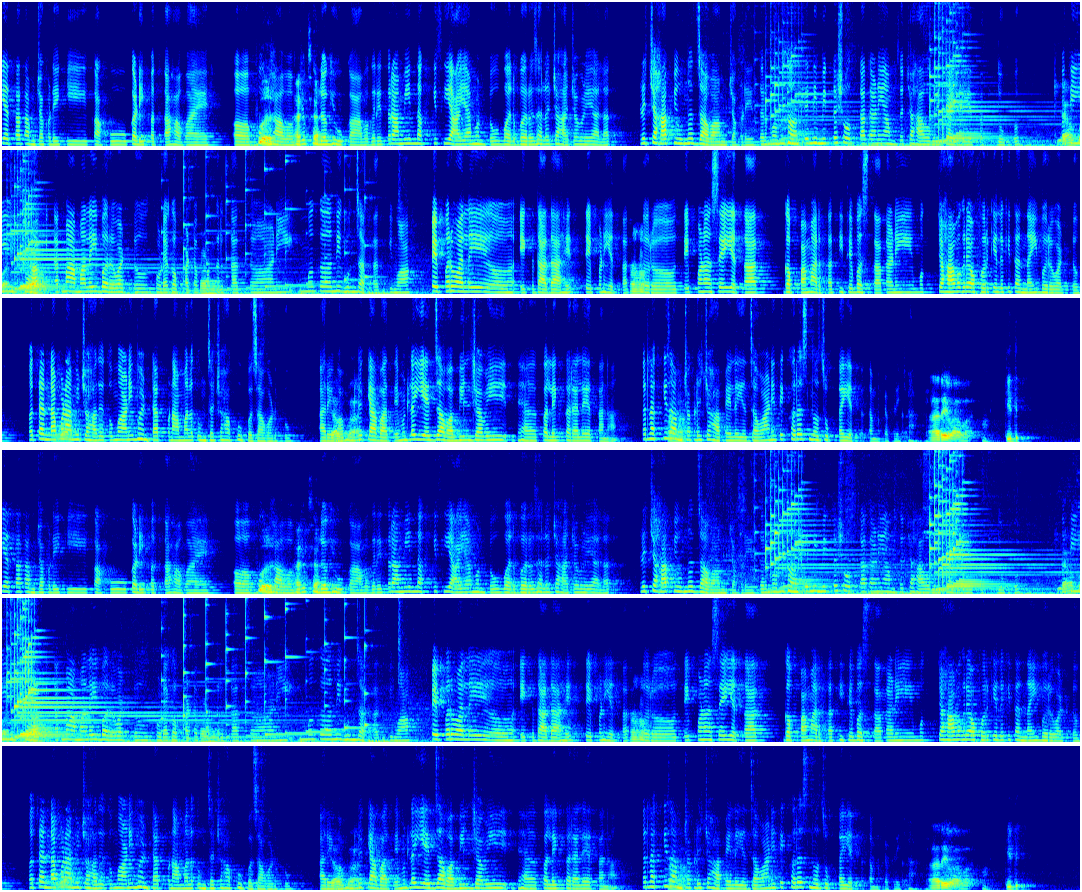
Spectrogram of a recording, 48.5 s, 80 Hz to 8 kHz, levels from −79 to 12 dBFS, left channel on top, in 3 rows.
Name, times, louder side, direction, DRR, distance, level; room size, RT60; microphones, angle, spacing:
voice 1, 0.0-3.1 3.5-6.3 6.6-9.1 9.6-14.6 14.9-15.3 15.9-19.1 19.4-22.3 22.6-27.5 27.9-32.4 32.8-36.7 37.1-41.6 42.0-46.1 47.1-47.2, left 2 dB, 40° left, 11 dB, 1.7 m, -29 dB
voice 2, 4.4-4.8 15.8-16.8 19.1-19.5 25.6-25.8 33.1-33.4 37.3-37.7 42.3-42.7 46.2-46.9 47.4-47.6, left 3 dB, 70° left, 10 dB, 1.0 m, -26 dB
sound 1, 10.6-22.7, right 3 dB, 30° right, 1.3 m, -31 dB
19.0 x 18.5 x 7.9 m, 0.73 s
head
